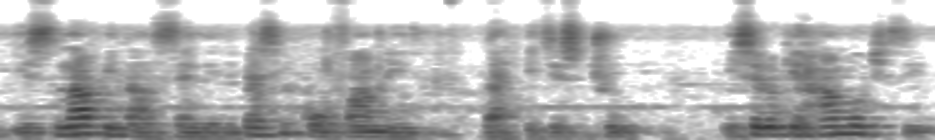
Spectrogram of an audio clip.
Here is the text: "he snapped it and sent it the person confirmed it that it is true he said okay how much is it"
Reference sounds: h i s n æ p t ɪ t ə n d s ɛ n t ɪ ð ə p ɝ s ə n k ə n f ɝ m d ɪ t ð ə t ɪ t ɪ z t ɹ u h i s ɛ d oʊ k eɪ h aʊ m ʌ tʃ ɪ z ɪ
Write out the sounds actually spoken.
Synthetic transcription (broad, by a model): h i s n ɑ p ɪ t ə n s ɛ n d ɪ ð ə p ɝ s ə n k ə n f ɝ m d ɪ t ð ə t ɪ t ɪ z t ɹ u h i s ɛ d oʊ k eɪ h aʊ m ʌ tʃ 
